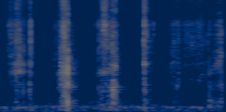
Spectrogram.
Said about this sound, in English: Let's do an overhand. So it does shuffle really nice.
